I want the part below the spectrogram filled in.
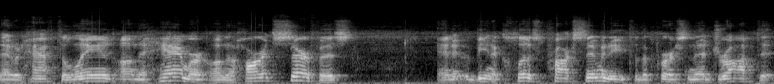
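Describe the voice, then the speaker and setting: At a fairly slow pace, a man with a medium pitch and ordinary pitch variation speaks amid audible room echo and noticeable background noise. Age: 60s. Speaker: gun owner doing a residue test. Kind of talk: tutorial.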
